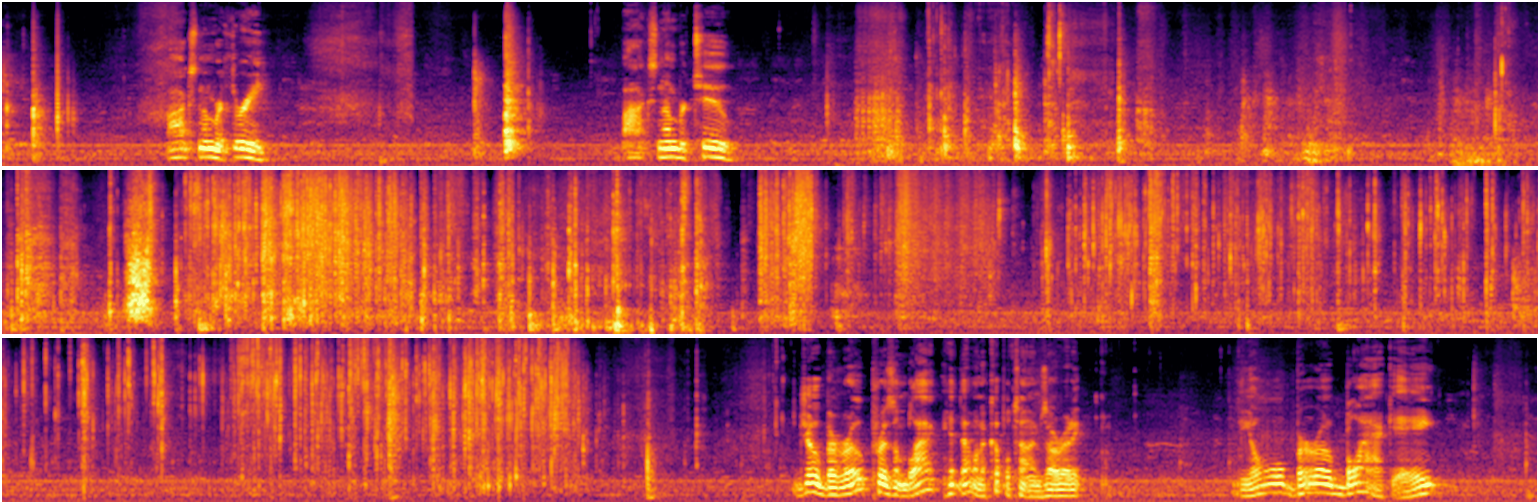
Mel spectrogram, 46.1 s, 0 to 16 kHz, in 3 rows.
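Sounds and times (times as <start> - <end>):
plastic wrap crinkling and tearing: 15.4 - 37.0.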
